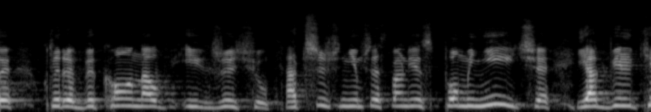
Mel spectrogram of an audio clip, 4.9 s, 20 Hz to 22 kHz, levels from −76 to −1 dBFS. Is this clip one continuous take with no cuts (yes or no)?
no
